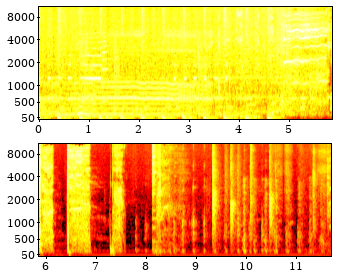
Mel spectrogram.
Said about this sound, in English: the clock will stop when the cough stops.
